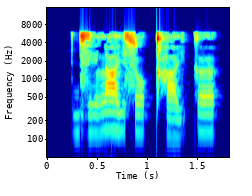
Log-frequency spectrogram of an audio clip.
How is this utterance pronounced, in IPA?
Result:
d͡z i˨˩ l a˥˧ j s o˧ kʰ a˨˩ j k ə˦

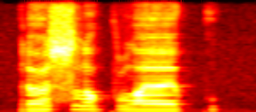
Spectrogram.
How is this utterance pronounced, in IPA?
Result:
ɾ œ s l ɔ kʷ lˠ ɛ kʷ

